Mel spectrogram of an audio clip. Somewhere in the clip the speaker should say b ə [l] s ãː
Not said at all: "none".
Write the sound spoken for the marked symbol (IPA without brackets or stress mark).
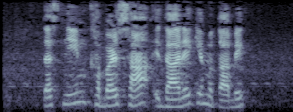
ɾ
